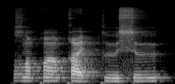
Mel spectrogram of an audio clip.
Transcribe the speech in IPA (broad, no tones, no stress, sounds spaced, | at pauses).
ʁ õ q õ q e ʔ k ʉ s ʉ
